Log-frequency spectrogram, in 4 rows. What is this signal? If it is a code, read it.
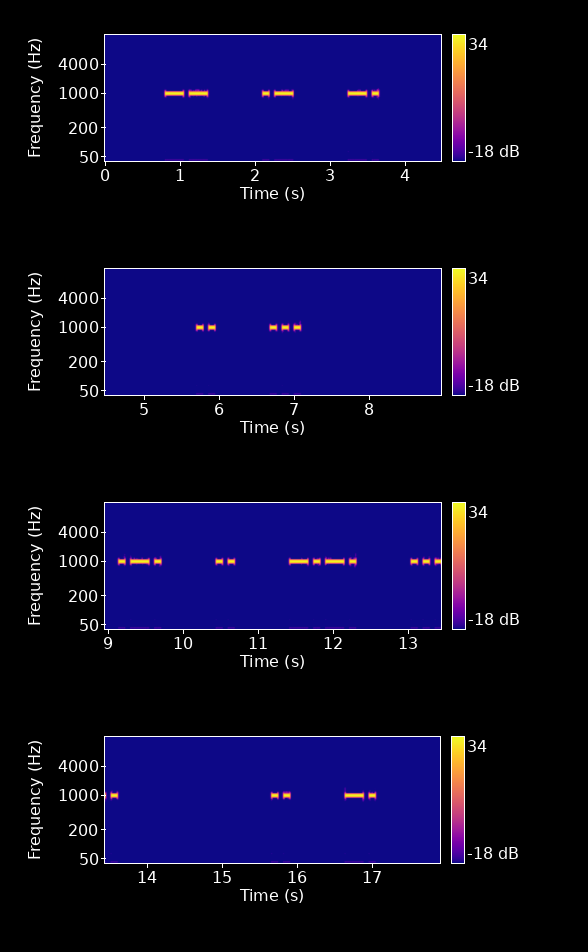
Morse code, heard as a keyed tone, about 15 wpm, spaced as for 8 wpm, 1000 Hz. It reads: MAN IS RICH IN
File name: qotdfiles / 8wpm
